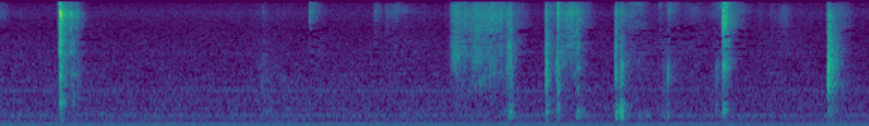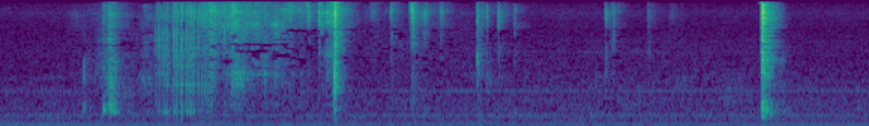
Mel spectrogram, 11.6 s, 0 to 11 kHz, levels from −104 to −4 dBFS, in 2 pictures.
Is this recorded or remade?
recorded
